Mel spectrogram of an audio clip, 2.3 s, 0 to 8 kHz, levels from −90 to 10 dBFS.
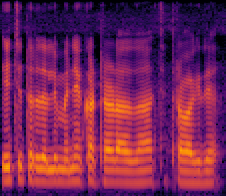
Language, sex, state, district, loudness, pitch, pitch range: Kannada, male, Karnataka, Koppal, -17 LUFS, 145 Hz, 140-155 Hz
